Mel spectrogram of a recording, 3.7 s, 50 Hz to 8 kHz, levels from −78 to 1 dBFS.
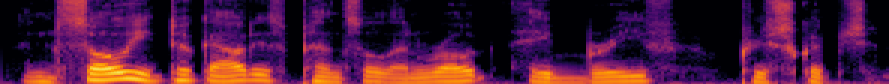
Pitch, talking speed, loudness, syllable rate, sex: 125 Hz, 195 wpm, -18 LUFS, 5.1 syllables/s, male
